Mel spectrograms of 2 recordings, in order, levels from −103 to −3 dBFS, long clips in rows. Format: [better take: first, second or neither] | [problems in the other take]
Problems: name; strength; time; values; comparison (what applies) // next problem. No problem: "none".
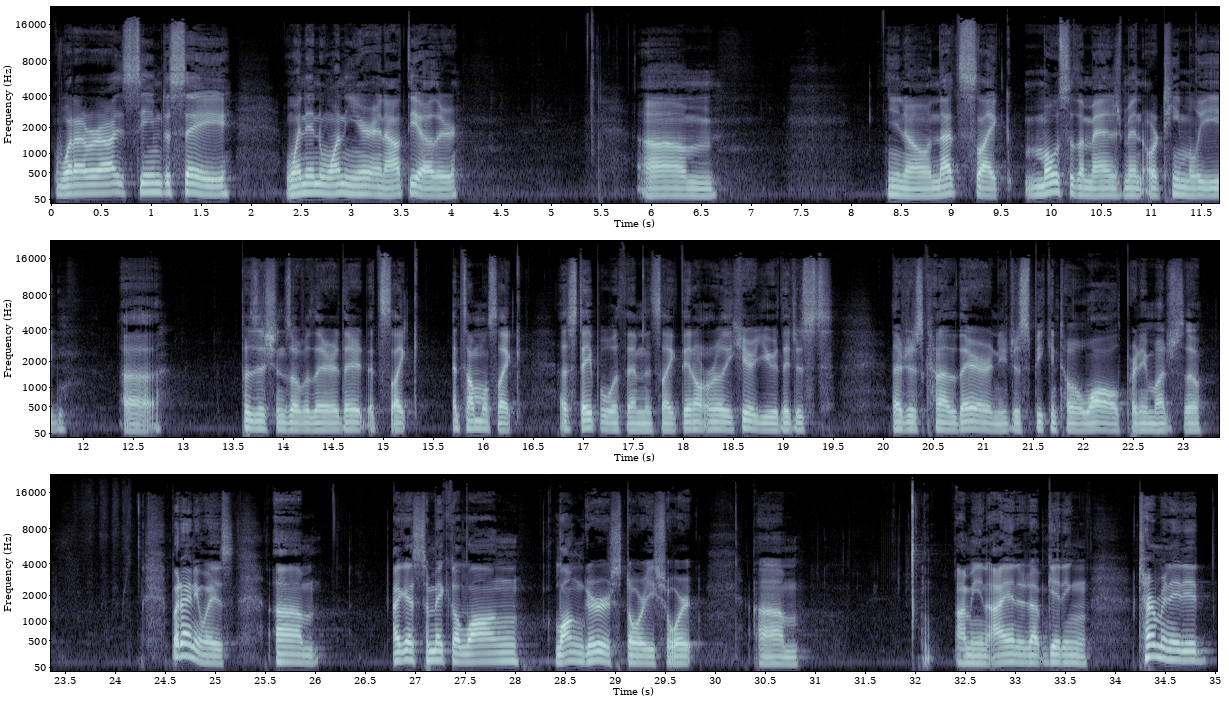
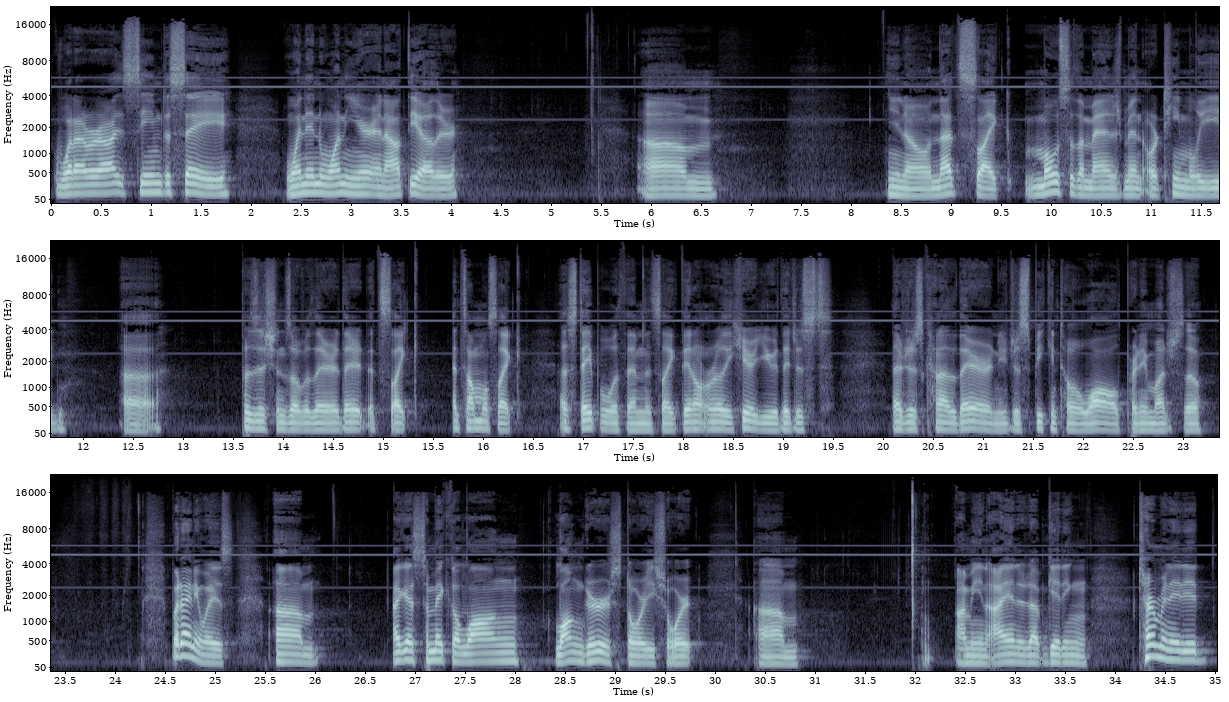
first | high-pitched whine; faint; throughout; 5 kHz, 30 dB below the speech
